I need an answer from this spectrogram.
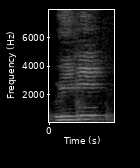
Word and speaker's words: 의미: 줄 의사 의자 의미 이런 단어들은 어떻게 해야 돼 무조건 의로 발음해야 돼 처절의 의를 누가 이사라고 합니까 누가 처절의 의를 이자라고 발음합니까 누가 의미를 이미라고 발언합니까 절대 안 되죠. 그죠? 첫 음절의 의는 무조건 이중의 의로 발음을 하대.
